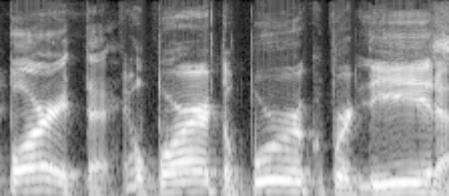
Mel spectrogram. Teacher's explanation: O R retroflexo é indígena.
